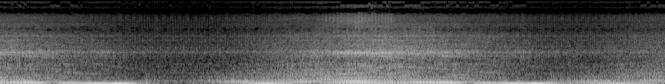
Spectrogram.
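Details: Suzuki Jimny JB64 engine revving up and down with a low, uneven knock under the note that follows speed; abnormal internal noise, engine later replaced.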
